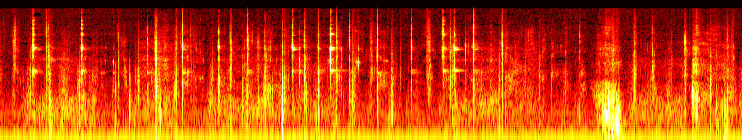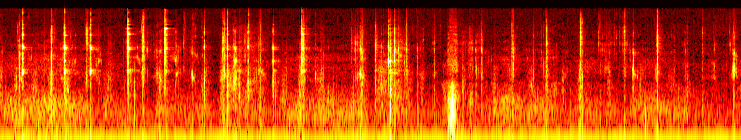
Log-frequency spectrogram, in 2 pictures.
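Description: Close-miked chewing of sesame seeds and passion fruit: a rapid, irregular run of small crisp crunches and crackles as the seeds are bitten, with a couple of short, lower, wetter mouth sounds.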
